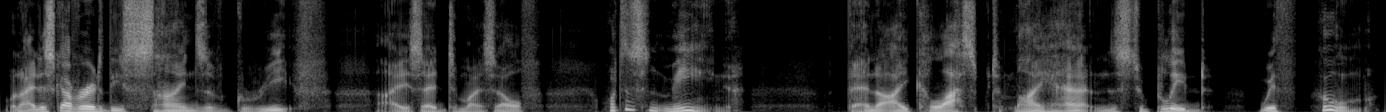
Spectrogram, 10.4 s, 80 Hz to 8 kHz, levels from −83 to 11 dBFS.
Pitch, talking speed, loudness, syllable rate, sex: 115 Hz, 135 wpm, -21 LUFS, 3.8 syllables/s, male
